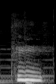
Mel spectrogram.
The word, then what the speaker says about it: plus: maintenant au cas où on ne prononce pas le S du mot plus donc on dit plus premièrement quand il est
